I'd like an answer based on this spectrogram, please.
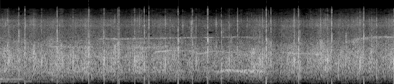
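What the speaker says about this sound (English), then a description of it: "So we just do one round of applause for all of them" A lively round of applause from a premiere audience, with sharp individual claps standing out over a continuous wash of clapping, loud and sustained throughout.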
